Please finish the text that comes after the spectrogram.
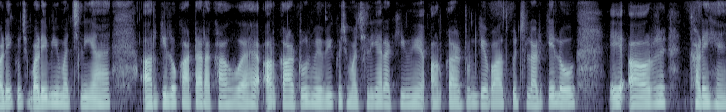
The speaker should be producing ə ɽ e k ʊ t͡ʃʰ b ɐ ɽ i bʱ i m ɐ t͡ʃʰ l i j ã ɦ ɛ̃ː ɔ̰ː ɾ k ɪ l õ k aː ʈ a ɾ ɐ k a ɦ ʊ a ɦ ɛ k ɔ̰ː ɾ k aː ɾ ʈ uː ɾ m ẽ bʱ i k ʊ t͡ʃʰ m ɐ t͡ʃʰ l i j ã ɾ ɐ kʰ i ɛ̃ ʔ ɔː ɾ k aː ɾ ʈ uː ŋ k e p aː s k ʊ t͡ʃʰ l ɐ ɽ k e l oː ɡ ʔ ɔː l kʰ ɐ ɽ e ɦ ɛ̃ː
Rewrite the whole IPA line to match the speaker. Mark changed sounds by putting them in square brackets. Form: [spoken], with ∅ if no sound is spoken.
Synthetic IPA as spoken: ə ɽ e k ʊ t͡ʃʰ b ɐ ɽ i bʱ i m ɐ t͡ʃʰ l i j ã ɦ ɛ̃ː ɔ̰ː ɾ k ɪ l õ k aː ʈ a ɾ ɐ [kʰ] a ɦ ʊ a ɦ ɛ [ʔ] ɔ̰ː ɾ k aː ɾ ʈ uː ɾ m ẽ bʱ i k ʊ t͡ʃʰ m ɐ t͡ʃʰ l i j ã ɾ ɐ kʰ i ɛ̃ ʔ ɔː ɾ k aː ɾ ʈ uː [n] k e p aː s k ʊ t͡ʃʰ l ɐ ɽ k e l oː ɡ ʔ ɔː [ɾ] kʰ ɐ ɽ e ɦ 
